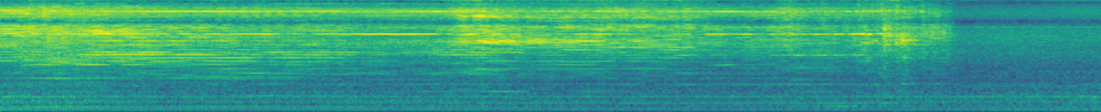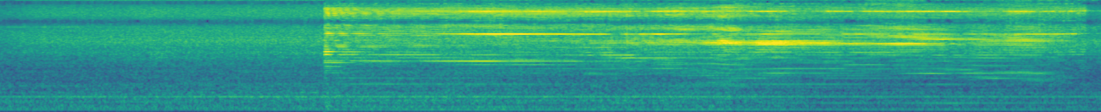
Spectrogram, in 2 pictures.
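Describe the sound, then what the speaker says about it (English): Steady, continuous sawing through pine wood, trimming the ends of a cutting board, with a rough, rasping texture and a faint mechanical hum underneath, lasting throughout without speech. "now I'm going to cut off the sacrificial pine on both sides"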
